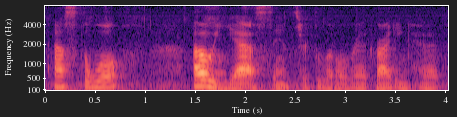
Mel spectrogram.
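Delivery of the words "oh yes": bright eager "oh yes". Acted. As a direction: answer eagerly, a little louder. Girl answers brightly.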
